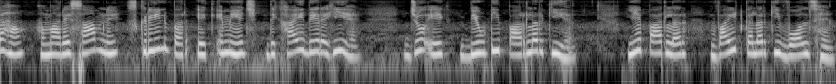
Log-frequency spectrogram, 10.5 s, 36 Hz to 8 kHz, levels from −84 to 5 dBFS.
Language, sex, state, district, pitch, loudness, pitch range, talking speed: Hindi, female, Bihar, Gopalganj, 260 Hz, -16 LUFS, 240-290 Hz, 140 wpm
